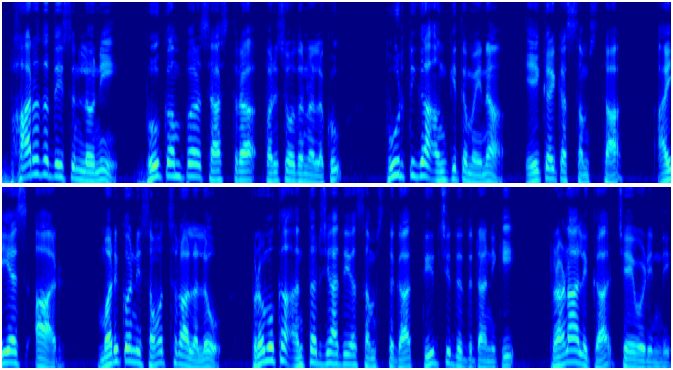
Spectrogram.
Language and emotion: Telugu, neutral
